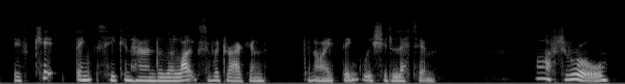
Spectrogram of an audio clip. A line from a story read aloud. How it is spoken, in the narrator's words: he calmly said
